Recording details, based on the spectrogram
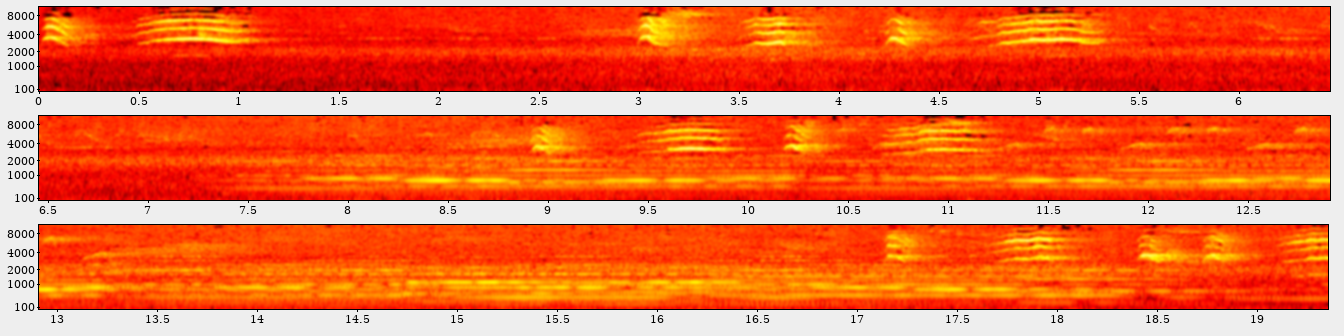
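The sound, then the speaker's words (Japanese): Grey-faced buzzard calls ring out as clear, high whistled cries in short repeated bursts at the Egawa rice paddies in Noda, Chiba Prefecture, Japan, first alone and then continuing over soft, sustained music that enters partway through. “今朝は千葉県野田市の江川田んぼからサシバの声をお届けしました。”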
